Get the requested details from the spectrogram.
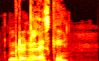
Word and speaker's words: Brunelleschi: Brunelleschi, ¿cómo se dice? – Brunelleschi. – Brunelleschi fuera la estructura más grande y también la más alta de Europa en su época.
